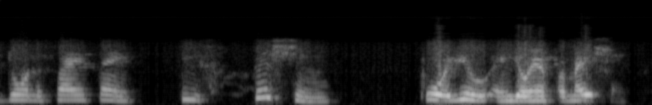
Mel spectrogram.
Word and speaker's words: phishing: they fishing for fish think of that concept but it's spelt different spell p-h-i-s-h-i-n-g well a cyber criminal or a threat agent is doing the same thing he's fishing for you and your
